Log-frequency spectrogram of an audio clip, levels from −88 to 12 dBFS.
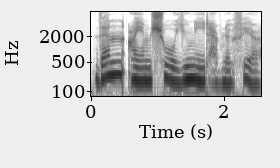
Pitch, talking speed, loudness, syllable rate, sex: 185 Hz, 210 wpm, -13 LUFS, 3.9 syllables/s, female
